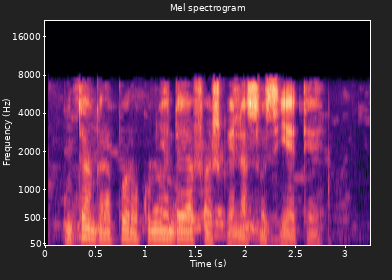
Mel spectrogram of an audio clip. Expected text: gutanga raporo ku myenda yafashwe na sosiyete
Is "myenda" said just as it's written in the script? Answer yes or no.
yes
